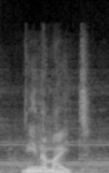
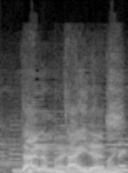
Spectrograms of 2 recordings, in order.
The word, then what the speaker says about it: dynamite: Dynamite. – ¿Cómo se dice? Dynamite. Dynamite.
